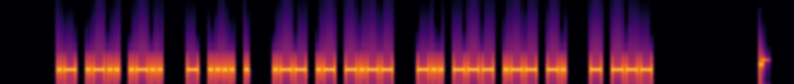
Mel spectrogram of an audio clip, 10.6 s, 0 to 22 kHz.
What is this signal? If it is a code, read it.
Morse code, heard as a keyed tone, about 25 wpm, 700 Hz. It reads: ALL THE WAY DOWN TO
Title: Sets of 5 Words Encore2 25wpm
